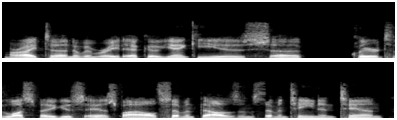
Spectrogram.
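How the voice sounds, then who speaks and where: A man speaking as a pilot over a headset radio, making calls to air traffic control and reading back clearances in a relaxed way, with a few hesitant fillers. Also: mid-range voice, measured pace, no echo. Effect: pilot headset radio transmission. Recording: muffled radio audio, dry.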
